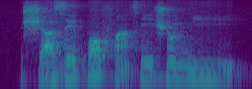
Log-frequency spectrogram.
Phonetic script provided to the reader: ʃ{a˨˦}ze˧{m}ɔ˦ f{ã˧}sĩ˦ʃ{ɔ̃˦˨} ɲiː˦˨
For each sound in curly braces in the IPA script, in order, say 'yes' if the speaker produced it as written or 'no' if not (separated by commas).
yes, no, no, no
